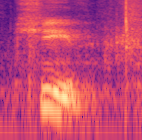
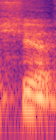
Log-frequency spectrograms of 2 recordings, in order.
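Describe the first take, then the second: First: The name is said as Sheev. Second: The name is said as Shiv. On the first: The speaker calls it right. "My last name is mispronounced Sheev" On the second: The speaker calls it wrong. "And I called him Shiv, so my apologies"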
